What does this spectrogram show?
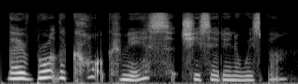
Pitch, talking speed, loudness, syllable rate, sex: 245 Hz, 220 wpm, -18 LUFS, 4.4 syllables/s, female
